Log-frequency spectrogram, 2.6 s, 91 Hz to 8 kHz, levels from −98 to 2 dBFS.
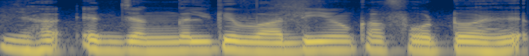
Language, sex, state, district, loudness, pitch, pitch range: Hindi, male, Bihar, Begusarai, -21 LUFS, 145 Hz, 140-155 Hz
